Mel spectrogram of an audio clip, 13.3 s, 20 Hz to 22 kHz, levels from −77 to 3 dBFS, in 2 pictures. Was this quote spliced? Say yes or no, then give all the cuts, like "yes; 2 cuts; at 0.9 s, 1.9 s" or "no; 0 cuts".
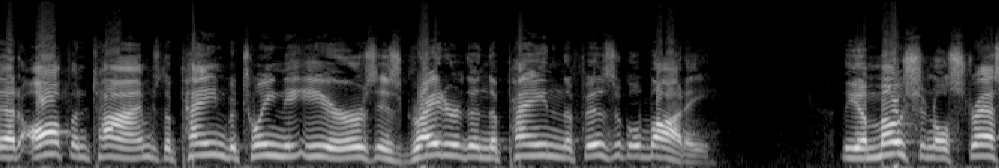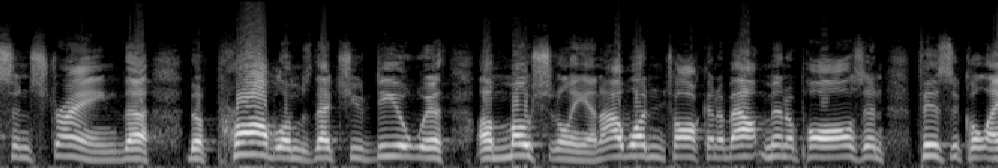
yes; 1 cut; at 11.1 s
